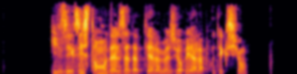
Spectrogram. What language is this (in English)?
French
